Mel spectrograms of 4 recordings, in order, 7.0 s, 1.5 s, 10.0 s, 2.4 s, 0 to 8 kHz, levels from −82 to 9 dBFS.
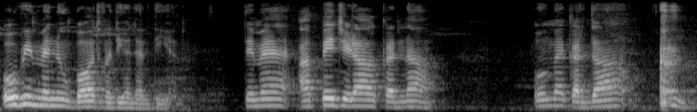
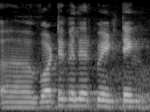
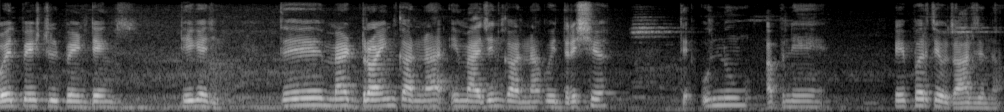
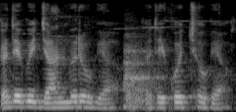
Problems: none marked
